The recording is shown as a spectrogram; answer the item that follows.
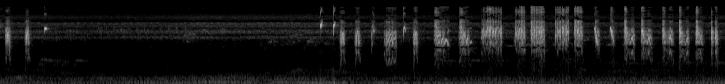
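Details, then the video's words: Clamorous reed warbler singing ngacor, for tutoring other birds: a few sharp notes, a quiet pause of nearly three seconds, then a loud rush of fast, rasping chatter that builds and continues. "BURUNG KERAK BASI NGACOR COCOK BUAT MASTERAN"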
